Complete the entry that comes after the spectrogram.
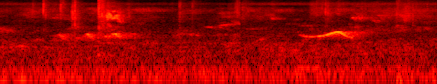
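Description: Faint outdoor birdsong: a short whistled note that rises and then falls, clearest about three seconds in, amid fainter high chirps.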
